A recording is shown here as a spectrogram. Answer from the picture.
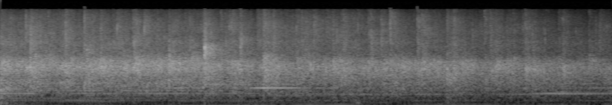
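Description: An audience applauds to the Lord, a dense, steady wash of many hands clapping that holds at an even level for the full six seconds with no voices over it.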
